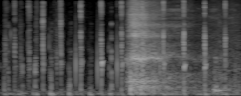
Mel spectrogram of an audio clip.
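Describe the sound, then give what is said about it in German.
A person imitates a hedgehog with quick, rhythmic sniffs and snuffles, then a louder, breathy rush of crunching and slurping noises like an animal gobbling an earthworm, followed by a few more sniffs. “Wenn er so schnüffelt und dann einen Regenwurm auffrisst.”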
